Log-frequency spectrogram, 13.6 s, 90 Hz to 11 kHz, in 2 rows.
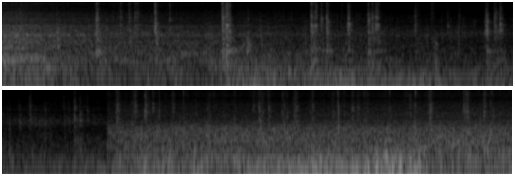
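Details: Ford E350 van rolling with sharp, irregular metallic knocks and creaks from the rear suspension; new add-a-leaf tab rubs the leaf below; grease on the friction pads didn't stop the creak; cause unconfirmed.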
